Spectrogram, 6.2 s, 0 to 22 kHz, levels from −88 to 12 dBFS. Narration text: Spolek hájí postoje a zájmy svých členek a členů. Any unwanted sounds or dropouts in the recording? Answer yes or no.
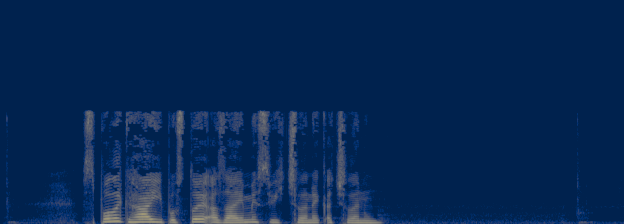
no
